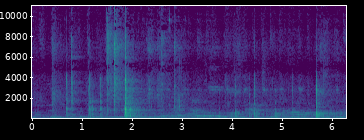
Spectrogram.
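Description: Scattered clicks and knocks of hands and a screwdriver handling a speaker cabinet, the loudest about two seconds in and just before the end.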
